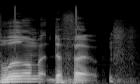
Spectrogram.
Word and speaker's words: Willem Dafoe: It's It's pronounced Willem Dafoe. yeah. Willem Mrs. William Defoe. Willem, sorry.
